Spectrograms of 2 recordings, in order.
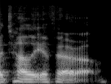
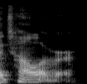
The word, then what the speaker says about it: Taliaferro: Well, if we were in Europe or South America, I do go by Taliaferro, but in the United States, I go by Tolliver. – So okay. – It rhymes with Oliver, and it's a Virginia family.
